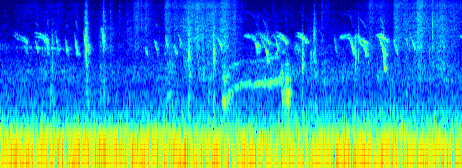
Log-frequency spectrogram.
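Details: Backyard chickens, hens and roosters, calling: rapid high chirps throughout, with one longer rising then level call midway, all over heavy low rumbling noise.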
